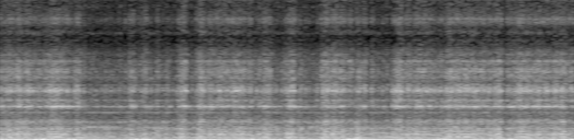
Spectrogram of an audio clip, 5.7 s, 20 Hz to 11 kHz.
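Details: 2001 Sea-Doo GTX 951 DI two-stroke jet ski after rebuild, running on the flushing hose: steady, even burble at idle without misses or knocks; normal idle, runs smoothly.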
